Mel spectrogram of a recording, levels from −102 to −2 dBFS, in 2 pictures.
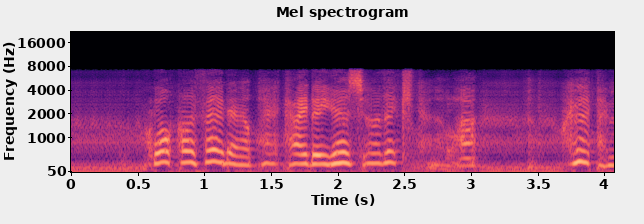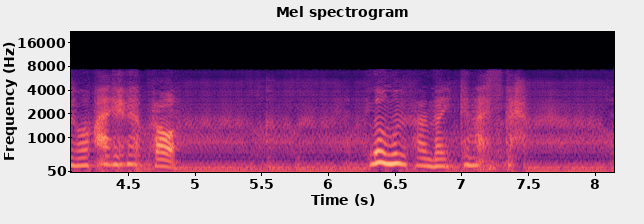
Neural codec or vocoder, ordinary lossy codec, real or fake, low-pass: codec, 16 kHz, 0.5 kbps, FreqCodec, larger model; none; fake; 7.2 kHz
